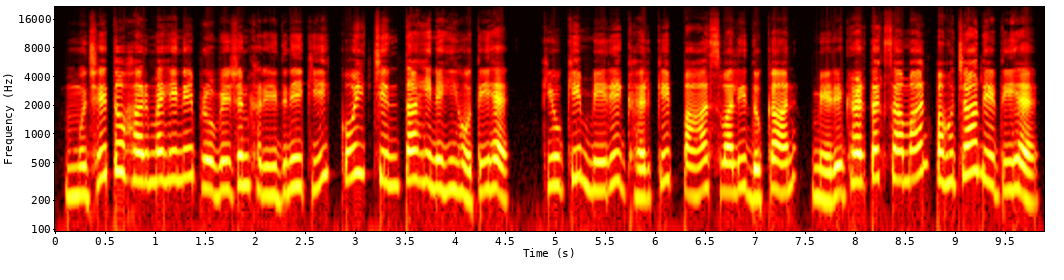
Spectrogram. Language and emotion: Hindi, happy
